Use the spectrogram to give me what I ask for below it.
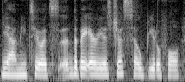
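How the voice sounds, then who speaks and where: A woman's voice: on the low side, flat delivery, a little fast, a little mellow. A young woman in her twenties hosting a studio TV talk show, upbeat and gushing as she interviews a guest. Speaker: TV show host. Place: TV studio set. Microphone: lapel mic.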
